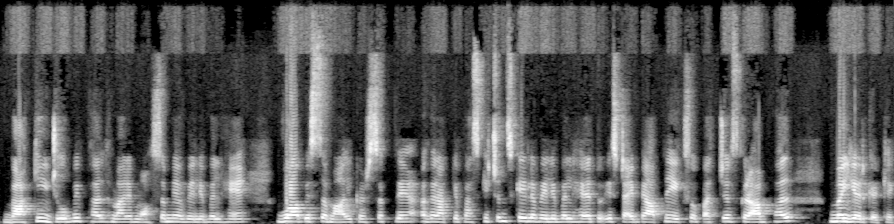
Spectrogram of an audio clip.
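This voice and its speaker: A woman's voice: fairly high pitch, a little mellow, lo-fi sound. A woman giving plain, step-by-step diet instructions, with English words mixed in. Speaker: diet planner.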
